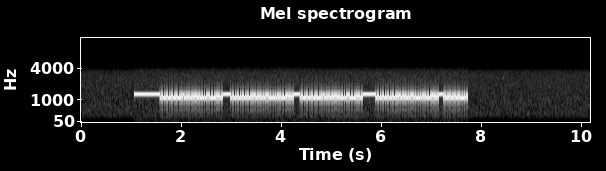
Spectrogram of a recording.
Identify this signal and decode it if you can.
300-baud modem data (Bell 103 tones), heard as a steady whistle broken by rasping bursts, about 300 baud, 200 Hz shift.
